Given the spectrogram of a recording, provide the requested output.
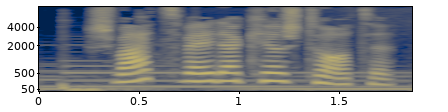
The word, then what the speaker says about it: Schwarzwälder Kirschtorte: Okay, let me learn how to actually pronounce this Black Forest Gatto in the original language. Schwarzwälder Kirschtorte.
